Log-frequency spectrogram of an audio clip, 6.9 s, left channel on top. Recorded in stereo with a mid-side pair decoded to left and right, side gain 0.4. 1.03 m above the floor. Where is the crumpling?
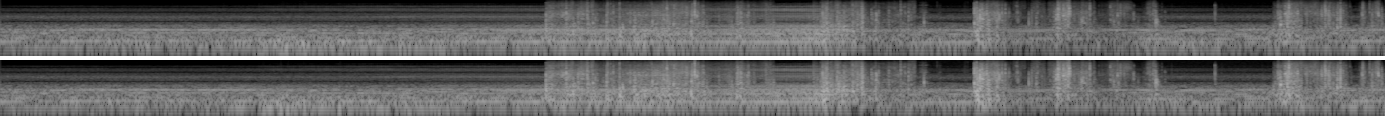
45° right.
